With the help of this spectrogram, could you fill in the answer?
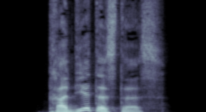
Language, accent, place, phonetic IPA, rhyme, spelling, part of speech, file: German, Germany, Berlin, [tʁaˈdiːɐ̯təstəs], -iːɐ̯təstəs, tradiertestes, adjective, De-tradiertestes.ogg
- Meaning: strong/mixed nominative/accusative neuter singular superlative degree of tradiert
